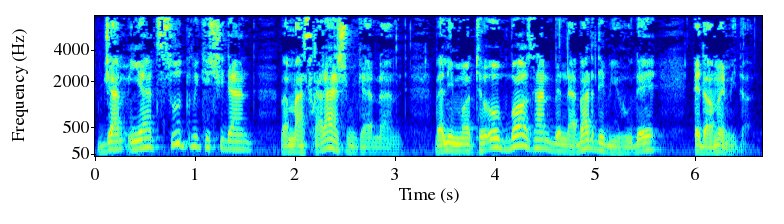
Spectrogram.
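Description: A man narrates a story in an expressive, dramatic reading. His voice is low and husky, with lively swings in pitch. The recording is muffled and lo-fi.

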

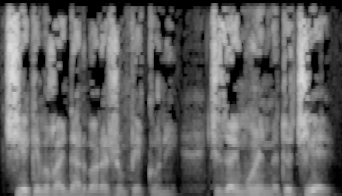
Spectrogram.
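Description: A man's voice: deep voice, sing-song, slightly rough, no room sound, heavily acted. A man voicing a defiant, outspoken young woman who argues with her mother in a storybook reading. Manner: pleading, defiant. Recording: dull dry lo-fi audiobook recording.

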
